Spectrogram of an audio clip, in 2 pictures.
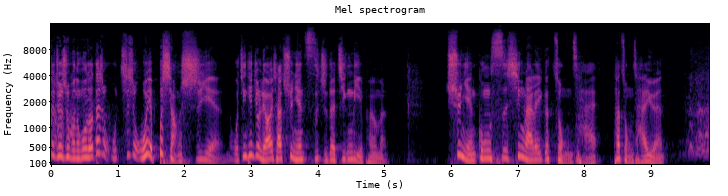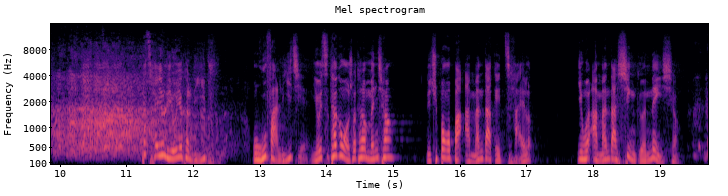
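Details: Adult speaker performing stand-up comedy; normal speech.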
